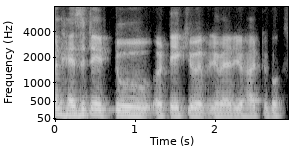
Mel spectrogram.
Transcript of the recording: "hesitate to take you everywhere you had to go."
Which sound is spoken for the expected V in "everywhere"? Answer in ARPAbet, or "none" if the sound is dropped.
P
